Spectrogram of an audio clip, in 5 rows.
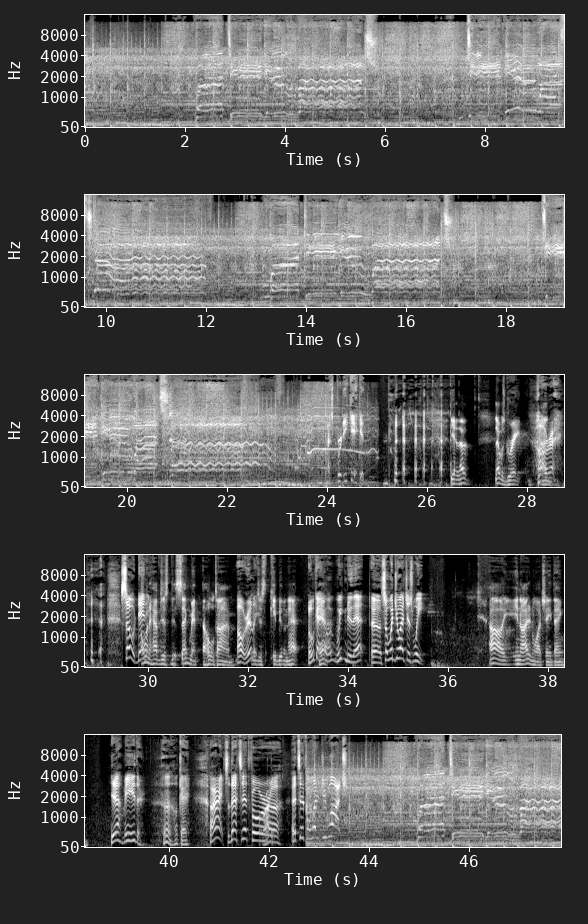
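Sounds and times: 
upbeat instrumental theme tune with driving beat, bass and synth or guitar: 0:00.0 - 0:24.9, 0:42.7 - 0:47.8
laughter: 0:23.9 - 0:26.6
speech: 0:24.6 - 0:24.8, 0:26.5 - 0:35.9, 0:36.8 - 0:43.8.

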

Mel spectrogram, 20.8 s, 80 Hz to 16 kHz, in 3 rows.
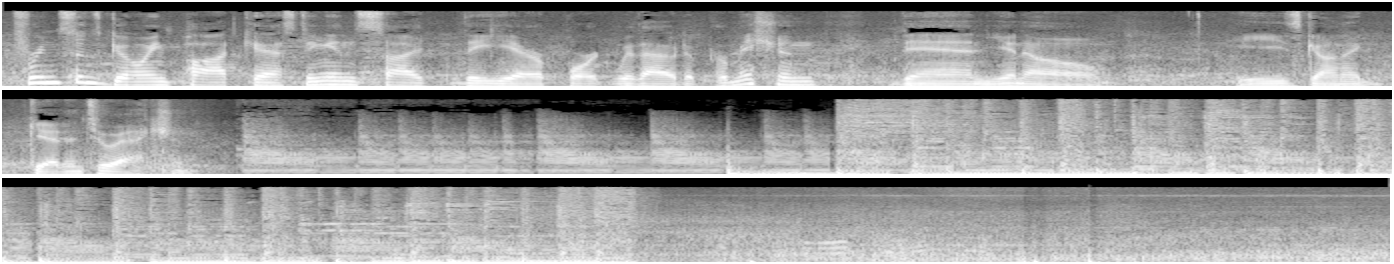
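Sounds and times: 
speech: 0:00.1 - 0:08.0
music: 0:08.2 - 0:17.2
airplane engines roaring on a sunny airport apron: 0:16.4 - 0:20.8.

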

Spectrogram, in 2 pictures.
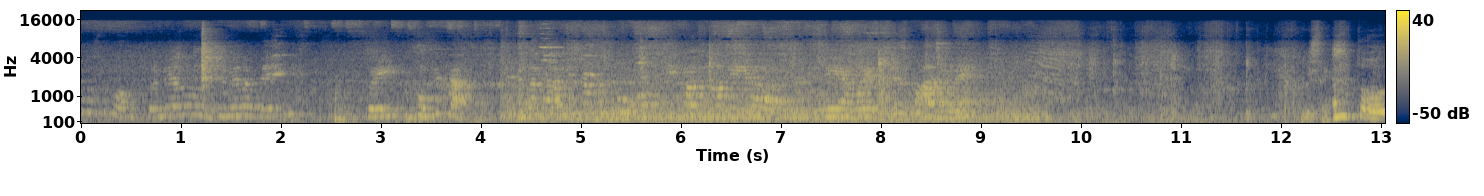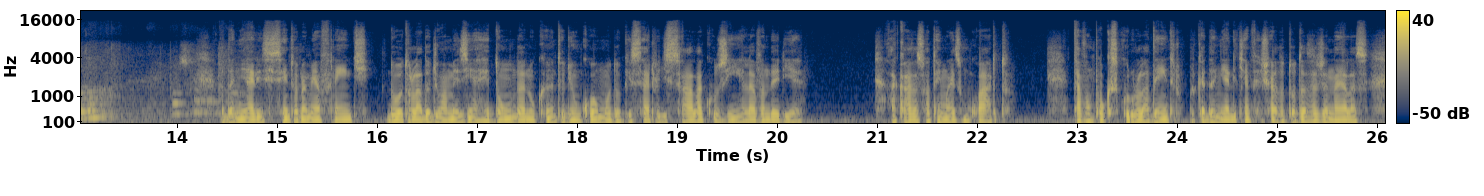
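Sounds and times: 
train passing on nearby railway line: 0:00.0 - 0:13.2
speech: 0:00.7 - 0:04.0, 0:12.2 - 0:13.4, 0:14.0 - 0:20.4, 0:21.0 - 0:26.0.

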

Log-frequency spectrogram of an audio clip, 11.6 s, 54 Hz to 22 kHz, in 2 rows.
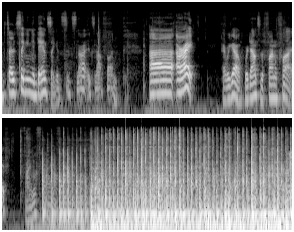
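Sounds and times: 
speech: 0:00.0 - 0:06.9
rapid loud banging on a table: 0:06.5 - 0:11.6.

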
